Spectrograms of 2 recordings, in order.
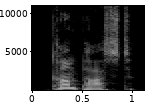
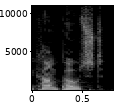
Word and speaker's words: compost: All right, next is compost, and it looks like the Brits say compost, and we say compost.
